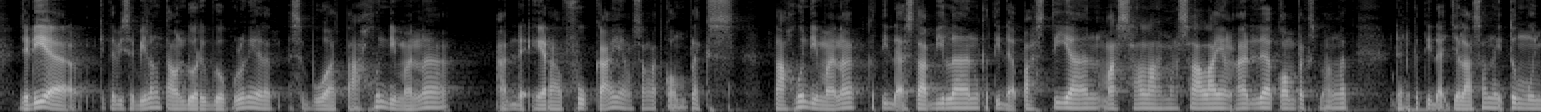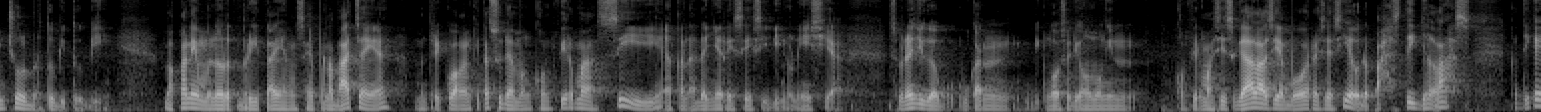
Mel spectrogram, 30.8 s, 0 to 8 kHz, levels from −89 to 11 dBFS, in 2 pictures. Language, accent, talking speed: Indonesian, native, 135 wpm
